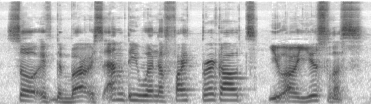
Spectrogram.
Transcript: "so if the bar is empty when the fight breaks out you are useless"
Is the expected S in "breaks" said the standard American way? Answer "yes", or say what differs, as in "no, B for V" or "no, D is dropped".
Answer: no, S is dropped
